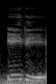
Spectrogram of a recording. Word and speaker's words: EDI: EDI is the phonetic pronunciation of EDI. That is an acronym for Enhanced Defense Intelligence.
